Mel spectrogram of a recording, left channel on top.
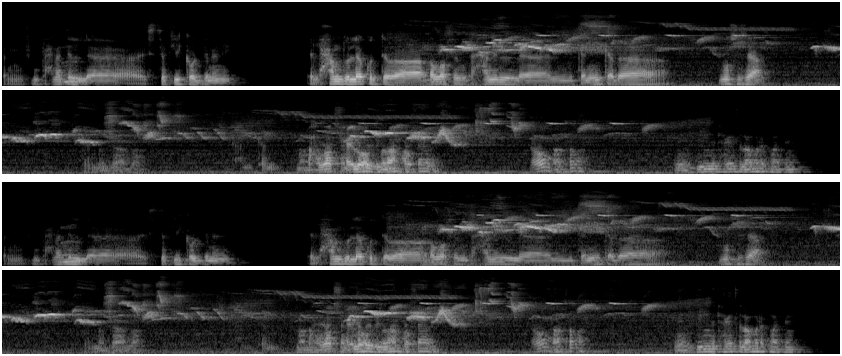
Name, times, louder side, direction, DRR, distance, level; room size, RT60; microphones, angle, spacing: voice 1, 0.0-2.3 3.1-6.7 7.2-7.6 9.3-9.6 10.8-11.1 11.4-12.7 13.7-13.9, left 5 dB, 60° left, 0.4 m, -29 dB
sound 1, 3.9-15.5, right 1 dB, 30° right, 0.9 m, -29 dB
voice 2, 9.3-9.8 11.3-12.7 13.8-14.2 15.1-16.3, right 1 dB, 85° right, 0.9 m, -33 dB
5.1 x 2.3 x 4.3 m
head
